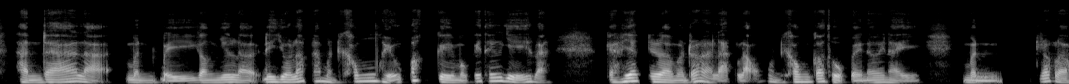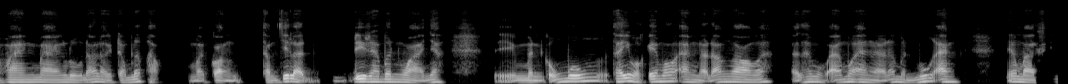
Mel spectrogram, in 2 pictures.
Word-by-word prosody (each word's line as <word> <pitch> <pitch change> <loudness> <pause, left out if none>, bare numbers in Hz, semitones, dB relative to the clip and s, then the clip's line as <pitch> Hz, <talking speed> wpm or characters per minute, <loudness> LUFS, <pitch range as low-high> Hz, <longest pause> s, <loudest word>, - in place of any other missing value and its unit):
Thành 100 -2 -1
ra 110 0 +1
á 130 +4 +1
là 125 -6 -1 0.2
mình 95 -2 -3
bị 90 +2 0
gần 100 -1 0
như 110 +2 +2
là 95 -3 -1
đi 120 -1 +2
vô 115 - +4
lớp 130 +6 +2
đó 145 - -3
mình 125 -7 -3
không 140 +9 -2
hiểu - - +1
bất 185 -1 -1
kỳ 105 -4 +4
một 90 -3 -2
cái 145 - -1
thứ 160 +1 +1
gì 120 -6 +3
đó 130 - -1
bạn, 95 -2 -5 0.6
cảm 110 -1 -3
giác 155 +2 +7
như 120 - +3
là 110 -3 +5
mình 95 -1 -2
rất 125 +8 +1
là 135 -9 0
lạc 85 -1 -4
lõng, 90 - -2
mình 120 -6 -7
không 115 -1 0
có 135 +1 +2
thuộc - - 0
về 90 - 0
nơi 100 +3 -2
này, 85 -3 -5 0.4
mình 85 -3 -2 0.4
rất 145 +3 0
là 95 - +1
hoang 110 +1 -1
mang 105 0 0
luôn. 105 -1 -1
Đó 115 +4 0
là 110 -7 -1
trong 100 0 -3
lớp 125 +3 +1
học - - -7 0.3
mà 85 - -4
còn 90 -1 0 0.2
thậm 95 0 -3
chí 140 - +6
là 135 - +6 0.5
đi 135 -2 +7
ra 130 -1 +4
bên 120 -1 +2
ngoài 95 -6 +1
nha, 110 +1 -2 0.5
thì - - -2
mình 95 -2 0
cũng 125 +5 +1
muốn 155 +5 +4
thấy 135 +3 +5
một 140 - +1
cái 125 - +4
món 140 +2 +2
ăn 115 -3 -2
nào - - 0
đó - - 0
ngon 115 -3 +2
á, 120 +3 -2 0.2
ờ, - - -4
thấy 120 +6 -2
một 120 -3 -3
ăn 110 +3 0
món 125 - +1
ăn 115 -3 -1
nào 90 -1 -1
đó - - -4
mình 105 -5 -4
muốn 135 +4 +2
ăn, 120 -4 +1 0.5
nhưng 130 - +1
mà 105 - +3
kh - - -15
110 Hz, 245 wpm, -22 LUFS, 95-125 Hz, 0.6 s, giác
